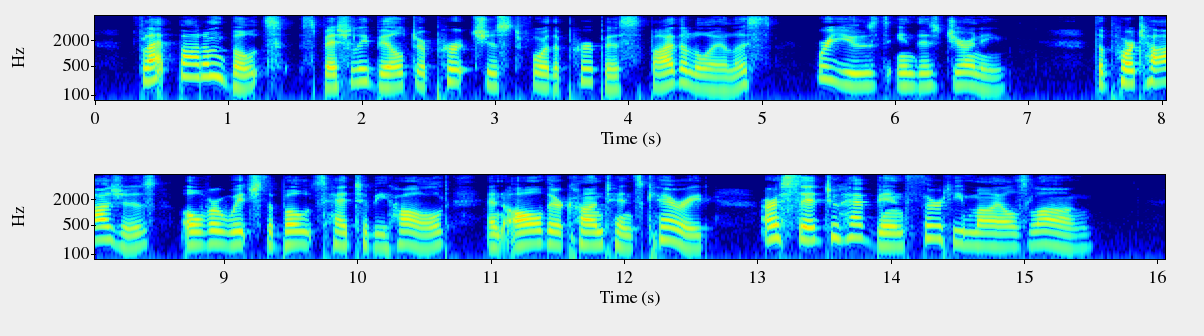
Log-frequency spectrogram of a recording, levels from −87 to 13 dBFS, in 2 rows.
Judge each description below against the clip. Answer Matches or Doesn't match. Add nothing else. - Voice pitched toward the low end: Doesn't match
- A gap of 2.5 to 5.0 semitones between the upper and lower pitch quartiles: Matches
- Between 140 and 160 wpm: Matches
